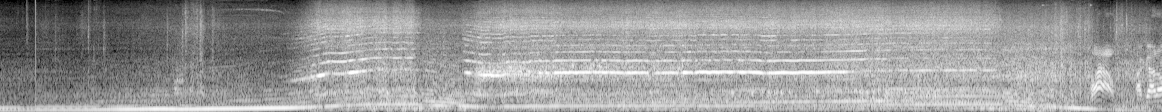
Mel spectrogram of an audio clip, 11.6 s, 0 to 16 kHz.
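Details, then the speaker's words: 7th-gen Honda Civic with supercharged K24 swap, after reloading program: revs climb smoothly with steady supercharger whine to redline, no cut-out; owner unsure whether fixed or temperature related, still needs tuning. "That was all the way to rev. It went all the way to redline again. Hmm. Did I magically do something?"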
